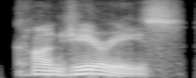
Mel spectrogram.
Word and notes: congeries: American English

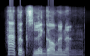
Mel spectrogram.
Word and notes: hapax legomenon: British English

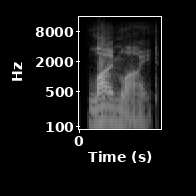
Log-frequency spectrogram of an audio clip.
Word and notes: limelight: American English

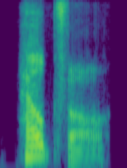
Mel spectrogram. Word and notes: helpful: British English

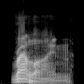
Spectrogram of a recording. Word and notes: ralline: British English

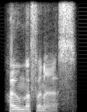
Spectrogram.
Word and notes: Homophonous: British English

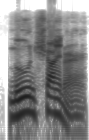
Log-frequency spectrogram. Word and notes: moonshiner: American English

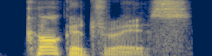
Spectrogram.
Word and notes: cockatrice: British English

